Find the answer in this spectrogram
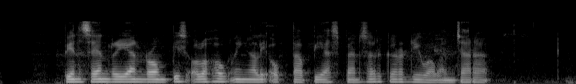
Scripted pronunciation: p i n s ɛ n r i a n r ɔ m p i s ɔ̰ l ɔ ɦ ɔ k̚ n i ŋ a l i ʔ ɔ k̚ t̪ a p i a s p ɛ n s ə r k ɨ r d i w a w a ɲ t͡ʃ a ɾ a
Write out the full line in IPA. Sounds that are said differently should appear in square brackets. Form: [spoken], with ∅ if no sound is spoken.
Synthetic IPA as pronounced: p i n s ɛ n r i a n r ɔ m p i s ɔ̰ l ɔ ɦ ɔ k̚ n i ŋ a l i ʔ ɔ k̚ t̪ a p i a s p ɛ n s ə r k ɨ r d i w a w a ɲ t͡ʃ a ɾ a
